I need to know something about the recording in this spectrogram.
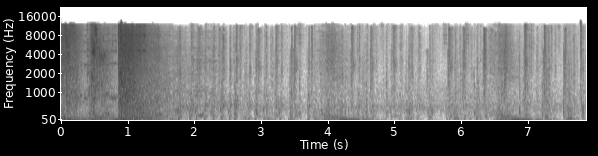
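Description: Magic blasts and weapon hits crackle in a video game battle.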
